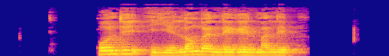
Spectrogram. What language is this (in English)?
Basaa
